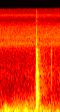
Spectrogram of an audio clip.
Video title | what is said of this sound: Sudhagad -- हुबेहुब रायगडासारखा दिसणारा सुधागड किल्ला -- trekk | ठोकला तर आवाज वेगळा येतोय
